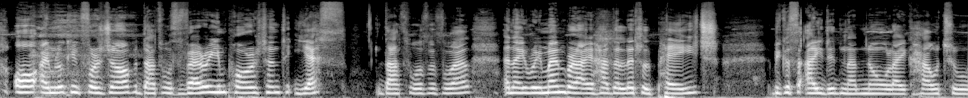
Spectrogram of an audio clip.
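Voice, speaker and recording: A woman with a Polish accent, medium-pitched and monotone, at a moderate pace, on a very clean recording with a silent background. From Poland, Chełmno. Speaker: dog trainer. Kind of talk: interview. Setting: studio.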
